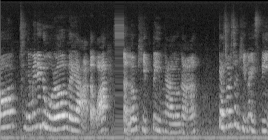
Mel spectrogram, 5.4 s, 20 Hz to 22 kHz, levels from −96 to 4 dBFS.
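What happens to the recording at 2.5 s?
At 2.5 s the speech falls into robotic sound from repeated short buffers, running from 2.30 to 2.62 s. A fixed 50 Hz buzz is imposed on the speech, giving a rigid, metallic tone that still loosely tracks the speech. The likely cause is audio arriving too slowly, so the playback side loops the last fragment, about 20 ms long to match that 50 Hz buzz, for most of this stretch while the real audio in between is dropped.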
